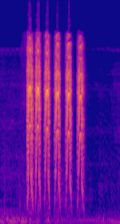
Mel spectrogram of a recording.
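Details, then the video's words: Kept young red-breasted parakeet giving a quick series of six harsh, grating screeches, evenly spaced over about one second, with near silence around them. "Burung betet anakan atip gacor"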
